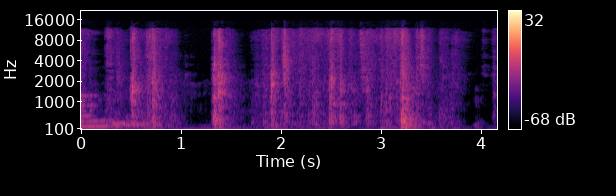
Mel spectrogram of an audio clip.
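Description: Scattered clicks, knocks and rustles of objects being handled and moved off-camera while someone searches for a product, with the sharpest knocks about a second and a half in and again near the three-second mark.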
